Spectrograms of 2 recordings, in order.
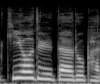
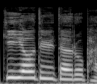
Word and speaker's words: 끼어들다: 그런데 이 표현은 글자 그대로 끼어들다로 발음해도 되고요. 끼어들다로 발음해도 됩니다.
